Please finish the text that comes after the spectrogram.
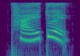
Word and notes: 排队: pái duì

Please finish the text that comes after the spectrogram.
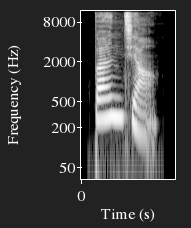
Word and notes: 颁奖: bān jiǎng

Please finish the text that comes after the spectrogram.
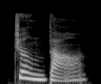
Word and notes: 政党: zhèng dǎng

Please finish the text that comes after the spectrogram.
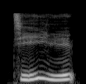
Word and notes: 急于: jí yú

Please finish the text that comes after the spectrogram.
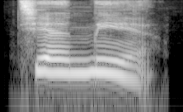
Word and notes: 歼灭: jiān miè

